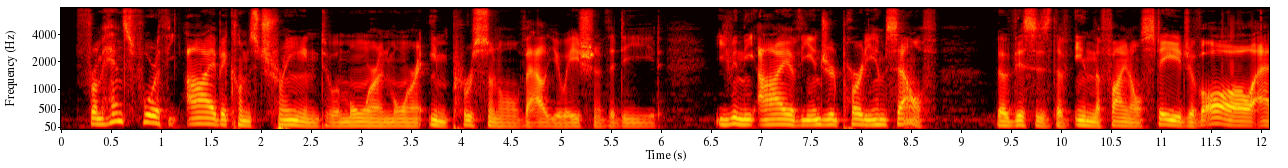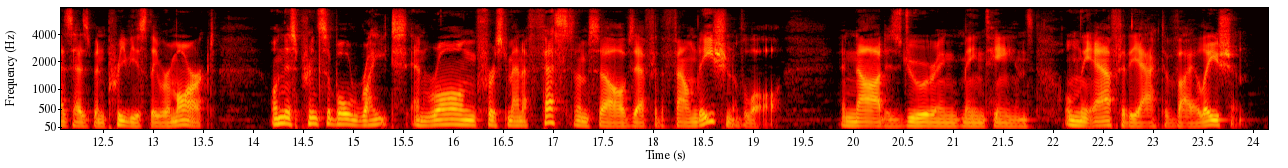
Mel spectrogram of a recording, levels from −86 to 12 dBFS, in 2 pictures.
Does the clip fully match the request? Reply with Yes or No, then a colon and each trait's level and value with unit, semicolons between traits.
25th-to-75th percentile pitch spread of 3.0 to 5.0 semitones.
No: wide, 5.5 semitones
